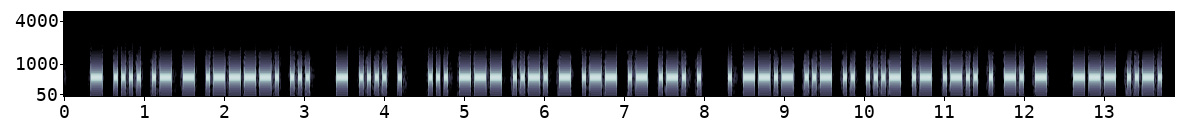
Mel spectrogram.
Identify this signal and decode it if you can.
Morse code, heard as a keyed tone, about 25 wpm, 600 Hz. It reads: THAT'S THE SOFTWARE EQUIVALENT OF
